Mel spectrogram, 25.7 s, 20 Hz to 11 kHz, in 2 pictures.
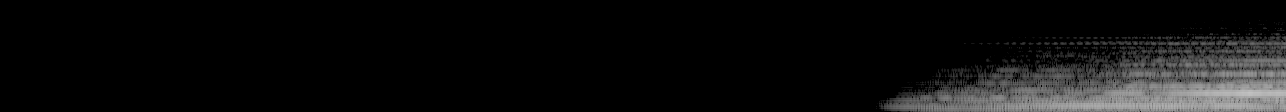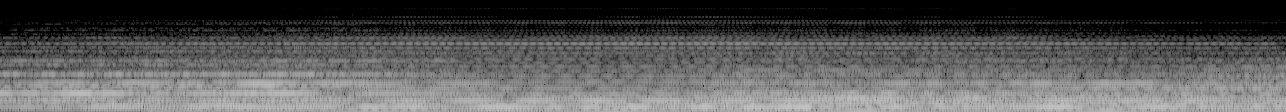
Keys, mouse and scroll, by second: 4.6 m.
